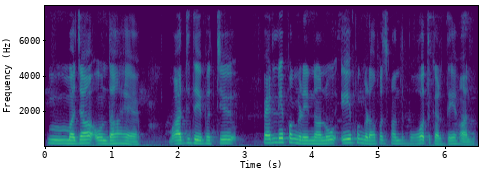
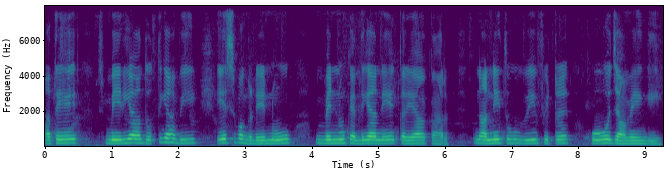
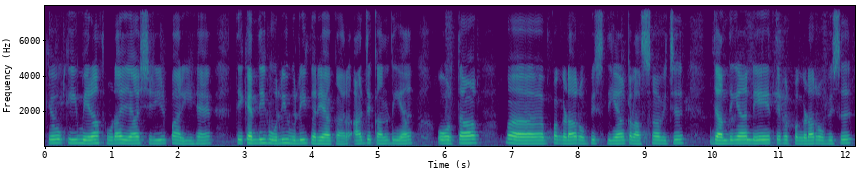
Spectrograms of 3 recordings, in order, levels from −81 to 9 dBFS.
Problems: none marked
